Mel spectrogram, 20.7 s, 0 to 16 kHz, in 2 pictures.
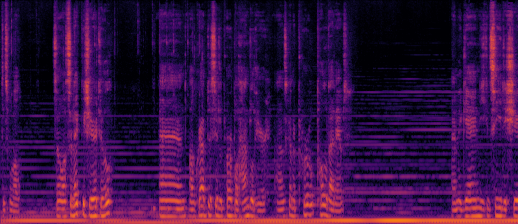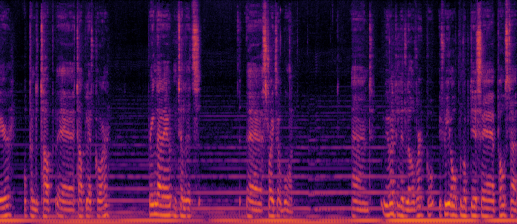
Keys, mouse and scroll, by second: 0.1-1.4 middle drag, 1.4 click, 1.9-5.0 middle drag, 5.0 click.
